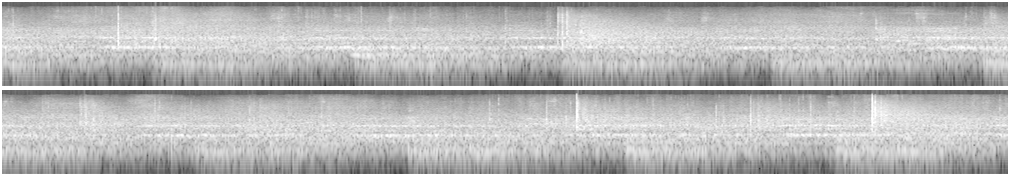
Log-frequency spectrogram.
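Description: Hockey sticks clack sharply against a puck now and then.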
